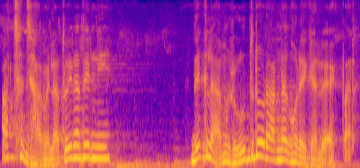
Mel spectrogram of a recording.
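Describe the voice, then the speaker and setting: A man's voice: high voice, wildly swooping pitch, normal speed, warm tone, exaggerated voice. A man playing the detective's companion, narrating a mystery story expressively in an audio drama. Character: detective's male companion, first-person narrator, puzzled.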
